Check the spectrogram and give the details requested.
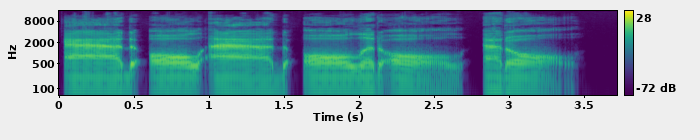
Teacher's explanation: I'll pronounce that T as a soft D.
